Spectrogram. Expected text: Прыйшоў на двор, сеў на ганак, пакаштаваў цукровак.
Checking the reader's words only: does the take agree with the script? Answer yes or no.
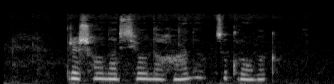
no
